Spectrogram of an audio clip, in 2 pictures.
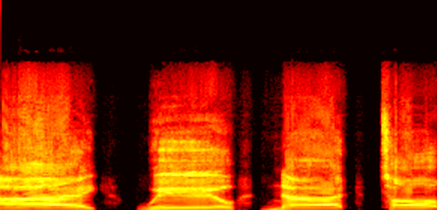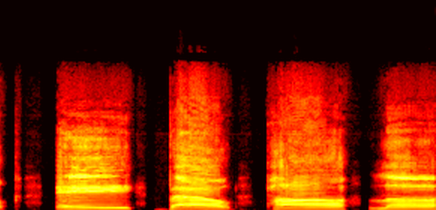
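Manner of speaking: slow, deliberate, drawn-out word-by-word delivery. Stating it slowly so people will understand, said slowly. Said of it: "I'm going to say it slowly".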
